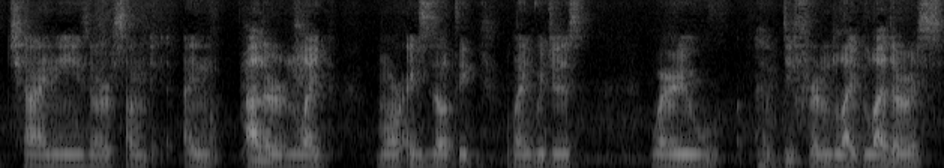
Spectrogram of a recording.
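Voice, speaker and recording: A young Slovak man vlogs in accented English, hesitant and searching for words. His delivery stays flat and level. The sound is roomy and echoing. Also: lowish voice. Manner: halting, many fillers and restarts. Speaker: vlogger. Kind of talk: casual talk to camera. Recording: echoey room.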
